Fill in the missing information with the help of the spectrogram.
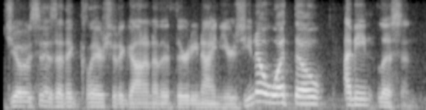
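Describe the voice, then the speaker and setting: A man's voice: on the low side, animated, brisk. A man in his thirties, a TV meteorologist hosting a casual livestream, chatting and reading out viewer comments. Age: 30s. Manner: chatty, laughs easily, repeats phrases. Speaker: TV meteorologist host.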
